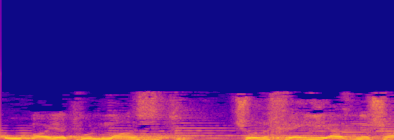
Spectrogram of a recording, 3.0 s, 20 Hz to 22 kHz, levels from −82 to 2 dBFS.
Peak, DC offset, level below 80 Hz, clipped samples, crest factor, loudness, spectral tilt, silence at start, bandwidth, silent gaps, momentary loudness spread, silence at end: -4 dBFS; under 0.1%; -42 dBFS; under 0.1%; 10 dB; -15 LUFS; -5.5 dB/octave; 0 s; 8 kHz; none; 9 LU; 0 s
